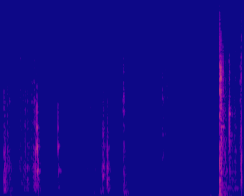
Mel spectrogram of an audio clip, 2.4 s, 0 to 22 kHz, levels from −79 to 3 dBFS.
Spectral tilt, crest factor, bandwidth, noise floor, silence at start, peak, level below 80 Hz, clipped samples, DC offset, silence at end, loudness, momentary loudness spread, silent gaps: -1 dB/octave; 36 dB; 17.5 kHz; -82 dBFS; 0.05 s; -12 dBFS; -72 dBFS; under 0.1%; under 0.1%; 0 s; -44 LUFS; 25 LU; none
